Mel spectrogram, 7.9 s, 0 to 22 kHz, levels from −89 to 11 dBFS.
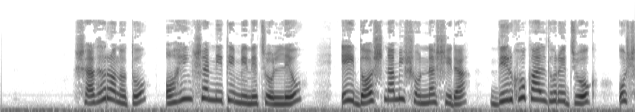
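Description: Throughout, the likely cause is low-bitrate audio saved at a high bitrate. An early low-rate MP3 pass, probably near 48 kbit/s given the cut-off, discarded detail that the later high-rate encode cannot restore. The speech has nothing above 11.2 kHz, leaving a dull top end.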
